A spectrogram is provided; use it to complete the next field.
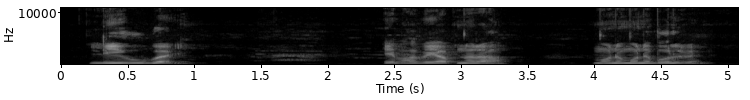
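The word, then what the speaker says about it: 六百: হবে উবাই উবাই উবাই 600 600 চায়না ভাষায় উচ্চারণ হবে লিউবাই লিউবাই এভাবে আপনারা মনে মনে বলবেন তাহলে অল্পদিনের মধ্যে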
